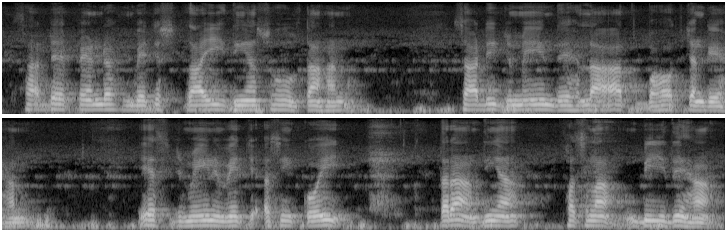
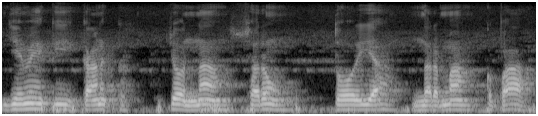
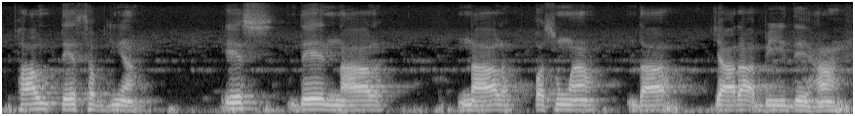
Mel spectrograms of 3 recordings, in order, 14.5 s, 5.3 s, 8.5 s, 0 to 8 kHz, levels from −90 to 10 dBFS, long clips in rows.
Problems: background sounds at intervals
